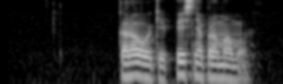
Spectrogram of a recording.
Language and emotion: Russian, neutral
